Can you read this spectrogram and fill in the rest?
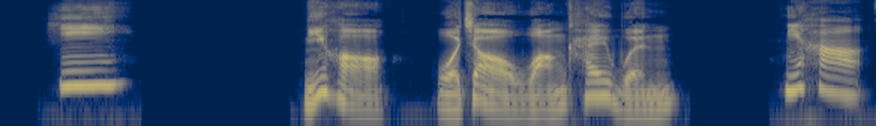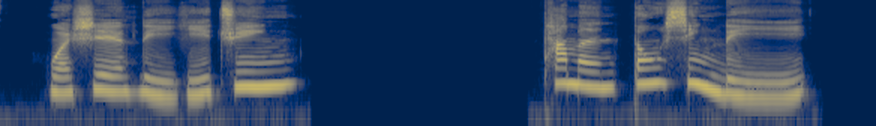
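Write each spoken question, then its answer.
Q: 他们都姓李。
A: 错 (X)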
